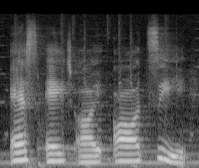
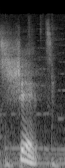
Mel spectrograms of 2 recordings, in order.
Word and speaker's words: shirt: SHIRT. And SHRT is pronounced as what? Shirt. It's pronounced as what? Shirt, and not shit. It is not shit, but what? Shirt.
